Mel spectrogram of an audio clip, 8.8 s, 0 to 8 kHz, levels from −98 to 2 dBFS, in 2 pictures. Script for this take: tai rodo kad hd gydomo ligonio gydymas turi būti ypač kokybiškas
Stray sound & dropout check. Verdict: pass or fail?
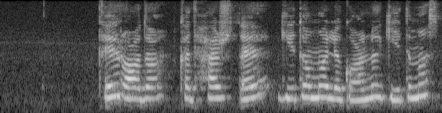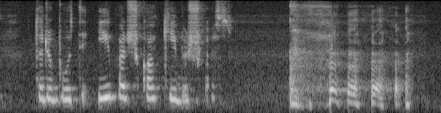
fail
